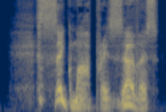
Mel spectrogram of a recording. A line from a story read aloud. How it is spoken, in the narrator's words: Aetius hissed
